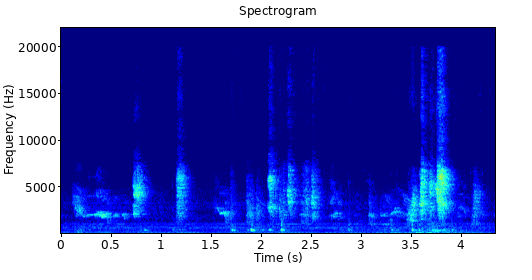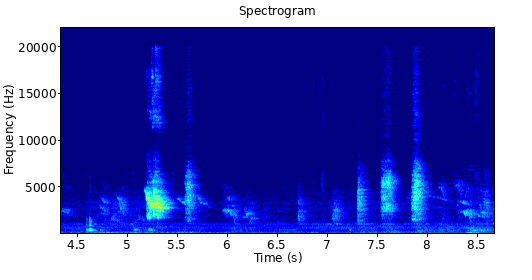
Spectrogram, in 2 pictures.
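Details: Budgerigars trade quick chirps, squeaks and short warbled phrases in uneven bursts, with a harsh louder squawk just past midway and soft rustling, over a constant low hum.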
